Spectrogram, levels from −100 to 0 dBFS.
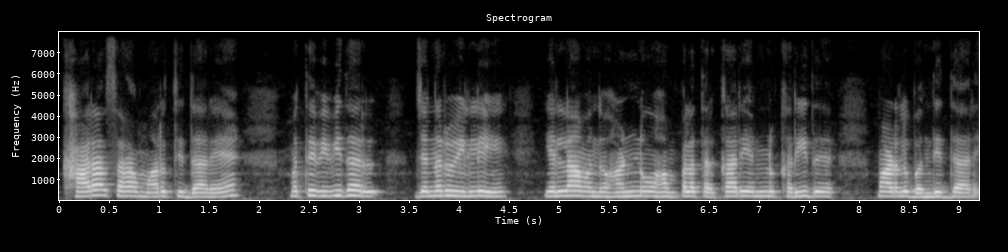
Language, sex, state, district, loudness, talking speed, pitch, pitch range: Kannada, female, Karnataka, Belgaum, -18 LUFS, 100 wpm, 215 Hz, 205-225 Hz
